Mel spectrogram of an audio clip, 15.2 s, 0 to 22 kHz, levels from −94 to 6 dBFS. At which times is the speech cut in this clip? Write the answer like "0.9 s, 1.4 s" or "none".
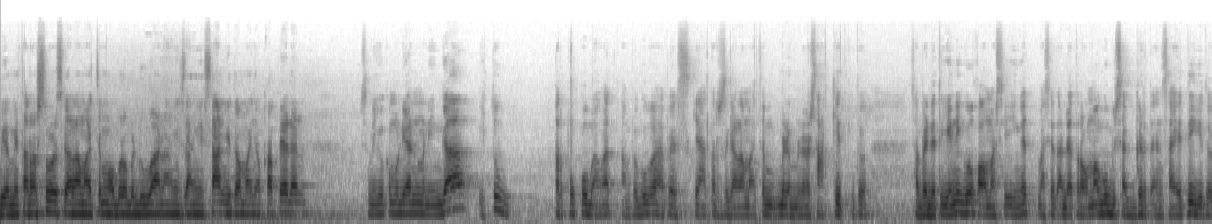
none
